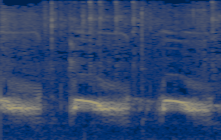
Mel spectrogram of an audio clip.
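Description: Zebra dove (perkutut) cooing: a run of short, clear, even-pitched coo notes, about one a second, each dropping slightly at its end.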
